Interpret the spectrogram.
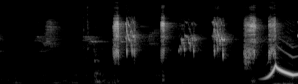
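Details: Three captive budgies at play give scattered bright, high chirps and scratchy squawks in quick bursts, ending with a clear falling whistle-like note.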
